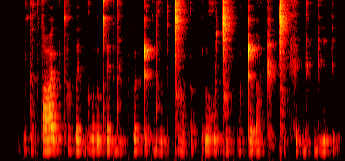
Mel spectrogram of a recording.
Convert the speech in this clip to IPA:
p ṳ t i̤ k tˤ ɑ j u k t̪ʰ ɑ̤ p e k ɡʱ u ɗ u t̪ʰ e k dʱ i̤ k p ø k ʈ ɯ k dʱ ɯ k ǀ ɑ̤ k | ɗ u x u ǀ e̤ k p ɑ̤ k ʈ ɯ ɗ ɑ̤ k ʈ ø k ǀʰ e̤ k x e k ɡ e̤ k ɡʱ i k

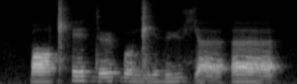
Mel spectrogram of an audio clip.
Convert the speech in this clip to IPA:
k͡p ɑ ǁʰ e d ø ɓ o ŋ͡ǁ i ð y ç æ | æ

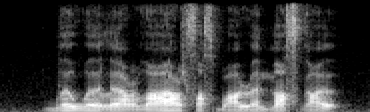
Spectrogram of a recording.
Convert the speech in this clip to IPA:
b əː w əː l ɜː ɭ ðˤ ɜː ɭ sˤ ɜ sˤ b ɑ ɹ ɜ mʲ ɑ sˤ ɡ əː

